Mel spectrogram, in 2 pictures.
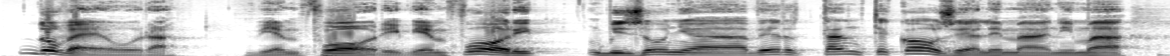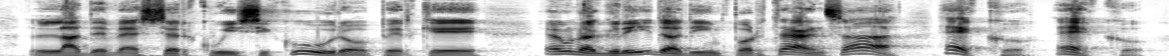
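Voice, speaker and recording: A man's voice: fairly low pitch, big pitch swings, unhurried, hardly any pauses. A man voicing a pompous, fussy middle-aged country lawyer who blusters and reads legal texts theatrically.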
